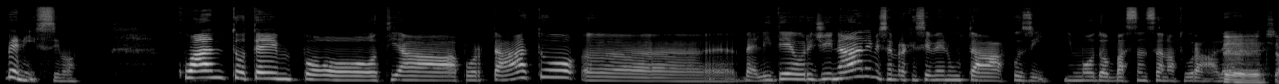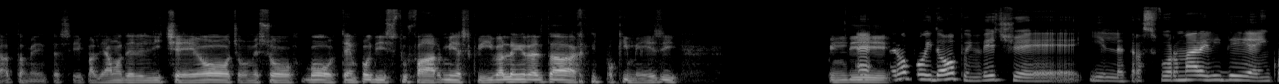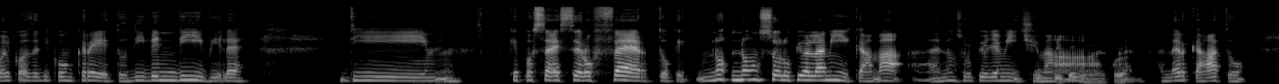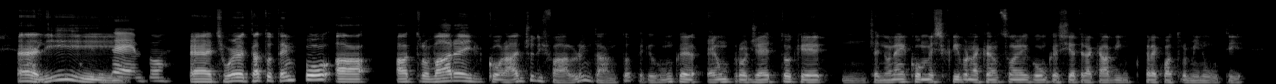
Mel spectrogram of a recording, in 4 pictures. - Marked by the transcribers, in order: drawn out: "Ehm"; other background noise; chuckle; tapping; "cioè" said as "ceh"
- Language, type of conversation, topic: Italian, podcast, Come trasformi un'idea vaga in qualcosa di concreto?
